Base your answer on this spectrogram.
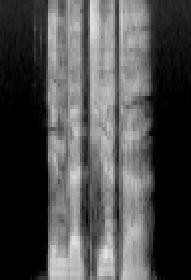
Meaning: inflection of invertiert: 1. strong/mixed nominative masculine singular 2. strong genitive/dative feminine singular 3. strong genitive plural
- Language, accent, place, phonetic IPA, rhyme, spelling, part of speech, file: German, Germany, Berlin, [ɪnvɛʁˈtiːɐ̯tɐ], -iːɐ̯tɐ, invertierter, adjective, De-invertierter.ogg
